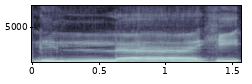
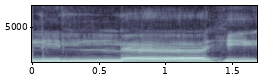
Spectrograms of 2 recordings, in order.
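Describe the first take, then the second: No difference in how they are said.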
